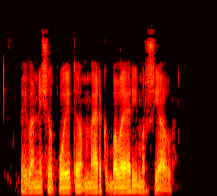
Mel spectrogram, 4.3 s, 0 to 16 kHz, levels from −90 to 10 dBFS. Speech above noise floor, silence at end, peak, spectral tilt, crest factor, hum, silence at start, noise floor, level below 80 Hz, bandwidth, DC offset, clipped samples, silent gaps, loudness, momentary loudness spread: over 68 dB; 0.9 s; -4 dBFS; -5.5 dB/octave; 20 dB; none; 0.4 s; under -90 dBFS; -48 dBFS; 9.4 kHz; under 0.1%; under 0.1%; none; -23 LUFS; 8 LU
